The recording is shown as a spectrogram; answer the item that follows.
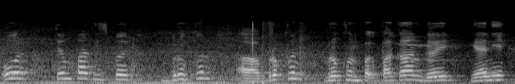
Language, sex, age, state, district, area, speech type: Kashmiri, male, 30-45, Jammu and Kashmir, Kupwara, rural, spontaneous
